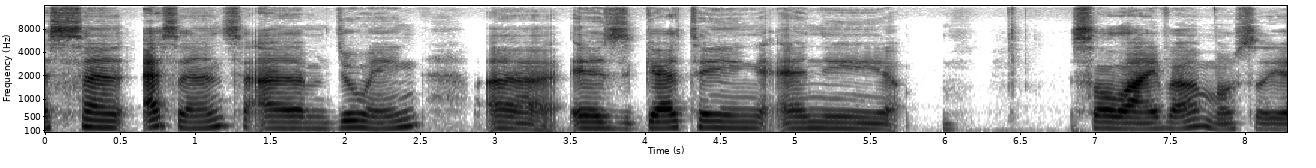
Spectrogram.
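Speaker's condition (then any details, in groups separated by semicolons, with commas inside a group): Bulbar ALS; bulbar onset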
